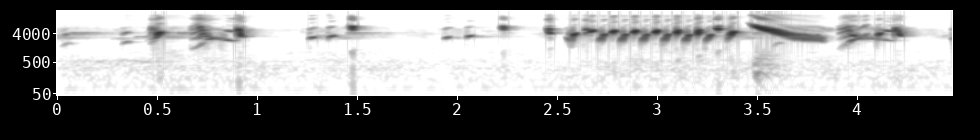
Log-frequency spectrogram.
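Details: Caged male European goldfinch in strong courtship song aimed at prompting a female to breed: scattered chirps build into a fast rolling trill, followed by a loud descending buzzy note.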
